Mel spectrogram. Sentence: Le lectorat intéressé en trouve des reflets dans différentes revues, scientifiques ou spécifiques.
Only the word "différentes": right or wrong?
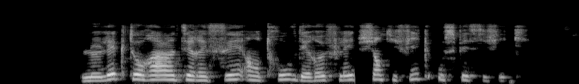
wrong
